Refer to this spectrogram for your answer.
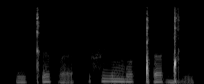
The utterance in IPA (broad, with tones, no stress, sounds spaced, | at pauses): i˨ kʼ ɨ˦ p ɵ˨ | f i˦ m u˦ ǃʼ ɵ˦ ɡ͡ǃ i˨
